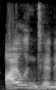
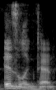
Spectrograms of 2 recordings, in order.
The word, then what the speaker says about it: Islington: the only problem is she pronounced isington as um isington and he pronounced it as Islington so what I actually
